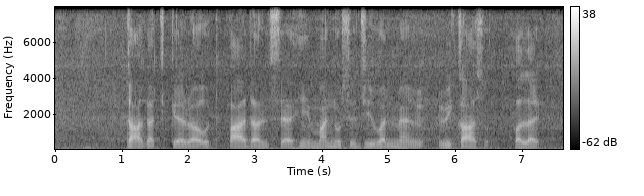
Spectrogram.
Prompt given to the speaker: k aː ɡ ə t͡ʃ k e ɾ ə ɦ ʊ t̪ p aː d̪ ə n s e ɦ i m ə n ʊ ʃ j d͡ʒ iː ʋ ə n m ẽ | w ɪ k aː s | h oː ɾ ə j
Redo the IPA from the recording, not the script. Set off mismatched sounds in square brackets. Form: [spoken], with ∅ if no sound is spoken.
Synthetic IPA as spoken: k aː ɡ ə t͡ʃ k e ɾ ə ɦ ʊ t̪ p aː d̪ ə n s e ɦ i m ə n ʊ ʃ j d͡ʒ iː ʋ ə n m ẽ | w ɪ k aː s | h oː [l] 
